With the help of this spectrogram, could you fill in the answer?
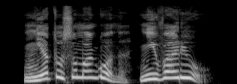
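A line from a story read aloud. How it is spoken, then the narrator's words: Old woman babbling. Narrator (Russian): лепетала старушка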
